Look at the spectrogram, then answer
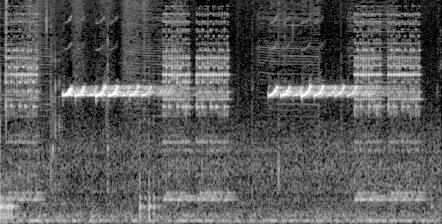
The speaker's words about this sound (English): Oh, excuse me, telephone.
